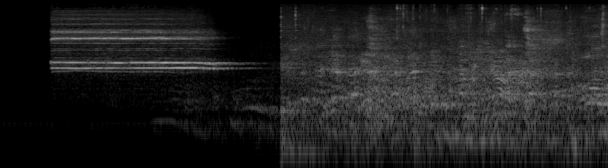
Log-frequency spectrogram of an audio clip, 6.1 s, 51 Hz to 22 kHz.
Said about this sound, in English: That's a loud whistle, isn't it? That is a Second World War air raid patrol whistle from Liverpool. Now, you lived in Liverpool in the early 40s, and you heard that whistle go, you would know what to do.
